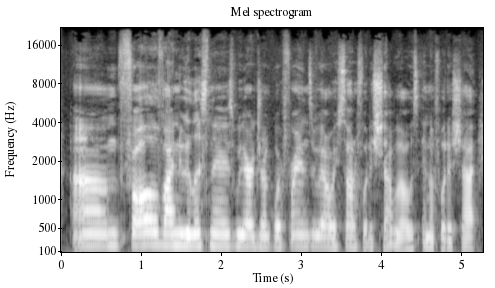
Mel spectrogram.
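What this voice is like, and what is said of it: Monotone, sore-throated voice. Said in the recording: “I'm probably gonna be talking really monotone. I have a sore throat that's like creeping up on me, so hopefully you hear me. If not, turn me up.”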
